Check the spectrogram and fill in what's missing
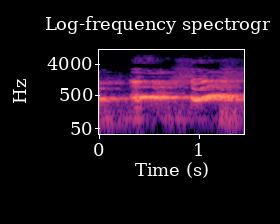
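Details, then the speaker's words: Adult voice imitates the harsh, gurgling rattle of noisy breathing, a danger sign of a seriously ill baby, alongside nasal flaring and chest indrawing. "आणि दुसरी गोष्ट इथे खड्डा पडतो किंवा असा घरघर आवाज येतो"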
